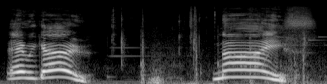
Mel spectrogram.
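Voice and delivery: high excited cheering; thrilled at the new land; delighted high cheer. Real, not acted. Gamer thrilled at reaching a new land, high and excited.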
